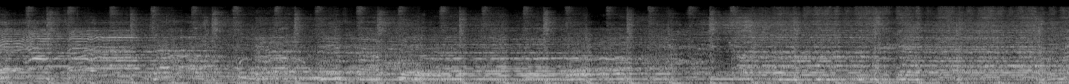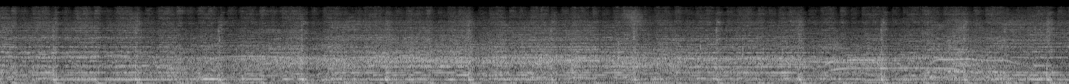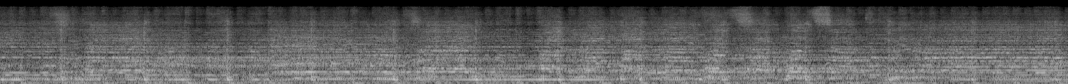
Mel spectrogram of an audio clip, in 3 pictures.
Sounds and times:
Music: 0.0s - 32.0s.

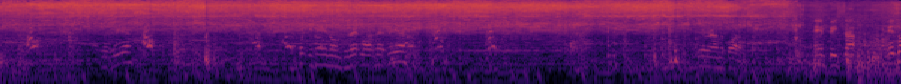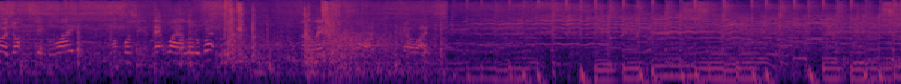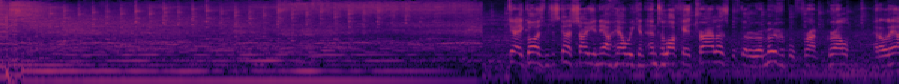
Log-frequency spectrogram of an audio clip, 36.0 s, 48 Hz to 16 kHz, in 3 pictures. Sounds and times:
Electric shaver, electric razor: 0.0s - 10.8s, 11.8s - 14.9s, 18.3s - 30.5s
Outside, urban or manmade: 0.0s - 36.0s
Speech: 3.9s - 5.6s, 9.3s - 9.9s, 10.9s - 15.0s, 16.0s - 17.8s, 30.8s - 36.0s.

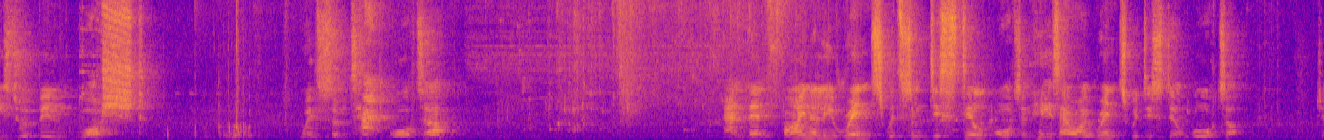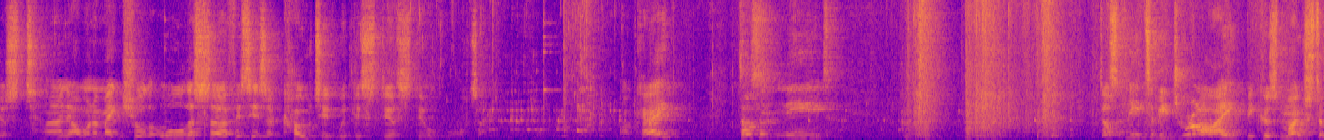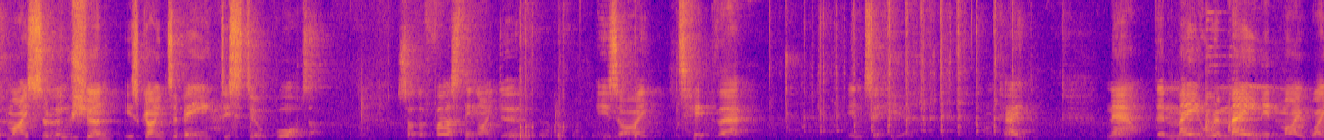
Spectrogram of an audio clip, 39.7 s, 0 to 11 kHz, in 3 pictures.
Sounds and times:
Speech: 0.0s - 1.5s, 3.0s - 4.6s, 7.2s - 12.5s, 13.2s - 18.2s, 19.5s - 21.6s, 24.2s - 29.8s, 30.5s - 31.8s, 32.4s - 34.0s, 35.0s - 35.6s, 36.4s - 36.9s, 37.6s - 39.7s
Water tap, faucet: 5.1s - 7.3s, 17.6s - 19.5s.

